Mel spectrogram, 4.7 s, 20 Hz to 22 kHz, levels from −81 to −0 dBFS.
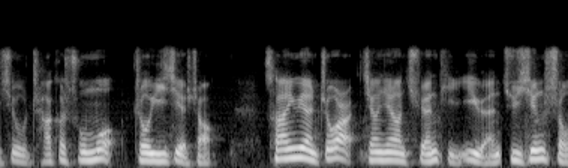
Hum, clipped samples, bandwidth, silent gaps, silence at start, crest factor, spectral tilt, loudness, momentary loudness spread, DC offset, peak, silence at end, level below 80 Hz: none; under 0.1%; 8.2 kHz; none; 0 s; 18 dB; -6 dB/octave; -19 LUFS; 10 LU; under 0.1%; -2 dBFS; 0 s; -62 dBFS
